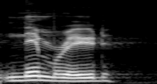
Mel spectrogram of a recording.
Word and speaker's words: Nimrud: The most sensible meaning was that there was a group of three cities, Nineveh, Khorsabad, and Nimrud, and that's how you pronounce it, I looked it up, which made up the Nineveh Triangle where Jonah was to preach.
